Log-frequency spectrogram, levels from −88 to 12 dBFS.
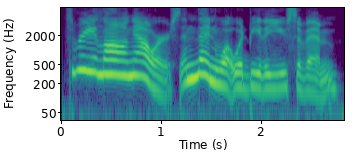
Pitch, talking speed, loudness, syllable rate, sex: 235 Hz, 255 wpm, -13 LUFS, 4.8 syllables/s, female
